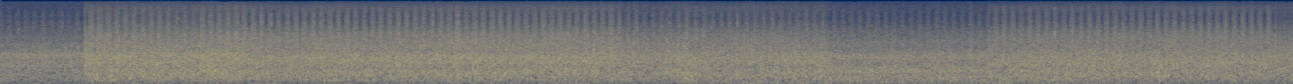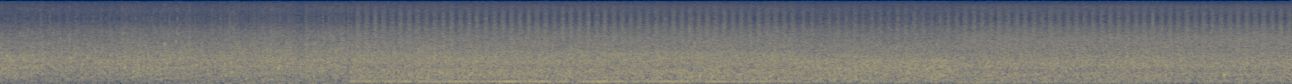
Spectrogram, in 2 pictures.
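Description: Steady rushing of a fast, boulder-strewn mountain creek running white over the rocks, with a low rumble for a few seconds in the later part.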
